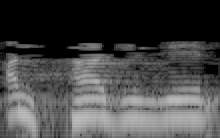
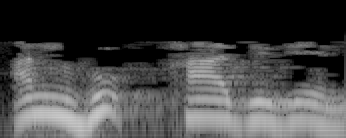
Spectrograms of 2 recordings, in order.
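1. Suku kata hu dihilangkan setelah an. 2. Suku kata hu diucapkan setelah an. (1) "Jangan an hajizin" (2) "Jangan dihilangkan"

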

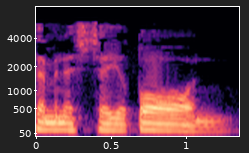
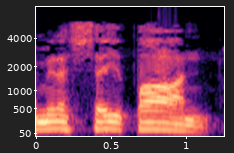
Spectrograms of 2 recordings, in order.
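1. الـṭā' تُنطق بشفتين مستديرتين. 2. الـṭā' تُنطق بشفتين مفتوحتين غير مستديرتين. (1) "وليس من الشيطان" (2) "فنقول من الشيطان"

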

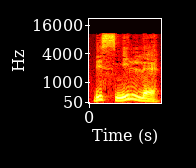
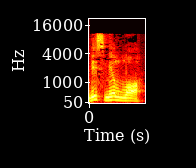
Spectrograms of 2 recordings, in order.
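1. اللام في الله مرققة ونحيفة. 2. اللام في الله مفخمة وممتلئة. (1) "ترقق لام لفظ الجلاله ... اذا كسر ما قبلها" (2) "ما اقولش بسم الله، ما ينفعش"

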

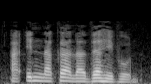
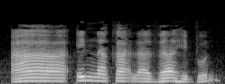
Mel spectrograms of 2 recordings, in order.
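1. Dua hentian glotis memisahkan vokal pembuka. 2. Vokal panjang berada di antara dua hentian glotis. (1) "yaitu tetap a'innaka ladhahibun" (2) "tetap dan datang alif di antara dua hamzah"

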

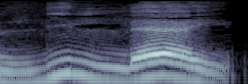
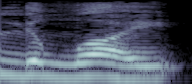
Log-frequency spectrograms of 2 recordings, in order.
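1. اللام خفيفة ورقيقة. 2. اللام ثقيلة وغليظة. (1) "عليك أن تنتبه لترقيق لام لله" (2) "لا تقول لله، هذا خطأ"

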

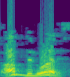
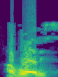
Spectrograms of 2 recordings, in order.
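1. يُنطق الاسم مع أداة التعريف قبل Warith. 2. يُنطق الاسم بدون أداة التعريف قبل Warith. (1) "أدخل الدال" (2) "ما في حاجة اسمها عبد وارث"

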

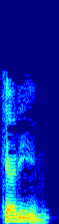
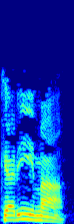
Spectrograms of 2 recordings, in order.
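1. تنتهي الكلمة بالحرف الساكن 'm'. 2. تنتهي الكلمة بالمد الطويل 'a'. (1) "أما ربيعة تقول كريم" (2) "الجمهور العرب تقول كريما"

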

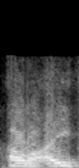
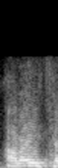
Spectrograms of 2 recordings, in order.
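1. تُنطق الهمزتان كاملتين وواضحتين. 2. تُحذف الهمزة الثانية تماماً. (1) "بهمزتين مقطعتين" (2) "يحذف الهمزة الثانية منها الكسائي"

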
